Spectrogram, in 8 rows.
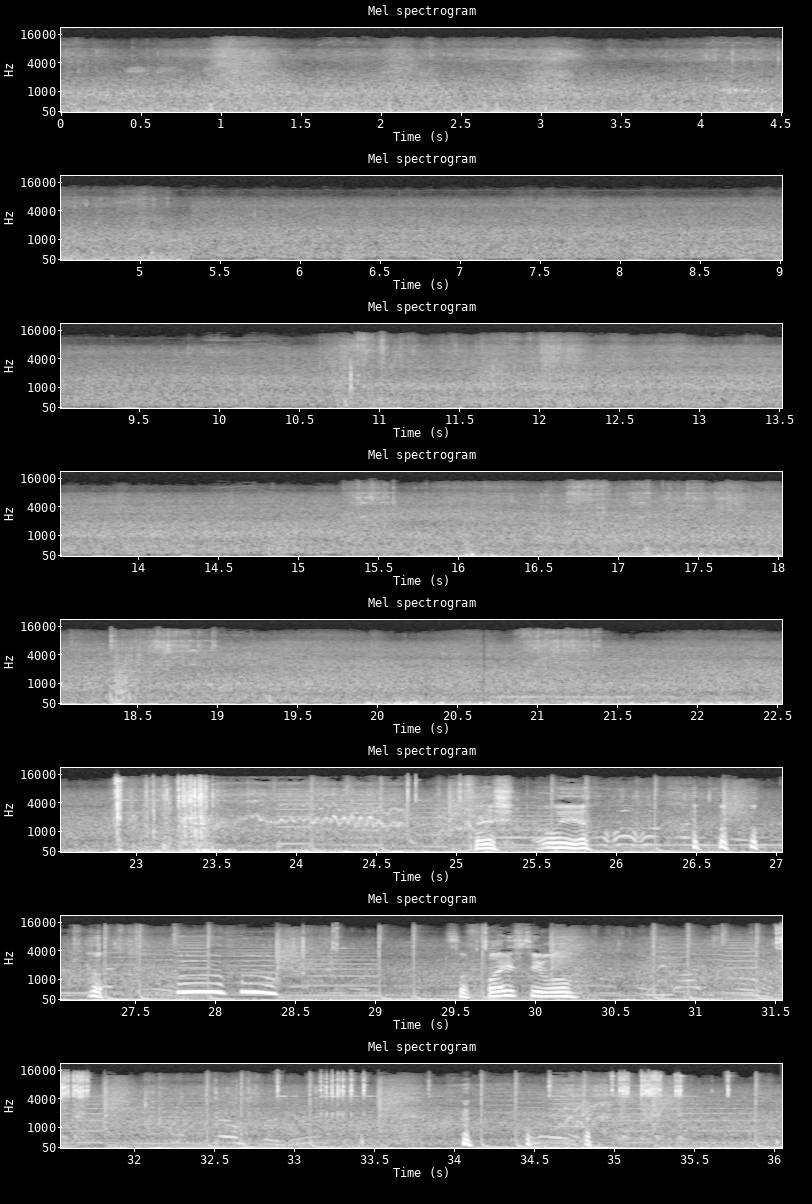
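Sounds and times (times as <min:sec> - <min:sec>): wind rumbling on microphone: 0:00.0 - 0:29.6, 0:30.3 - 0:36.0
river current: 0:00.0 - 0:36.0
gear scuffing against microphone: 0:10.6 - 0:13.0, 0:15.3 - 0:19.6
fishing rod handling clicks: 0:28.4 - 0:28.9, 0:31.4 - 0:34.0, 0:34.6 - 0:36.0.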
